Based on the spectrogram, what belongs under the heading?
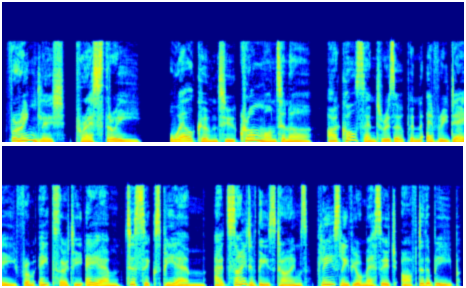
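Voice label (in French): voix féminine anglaise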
